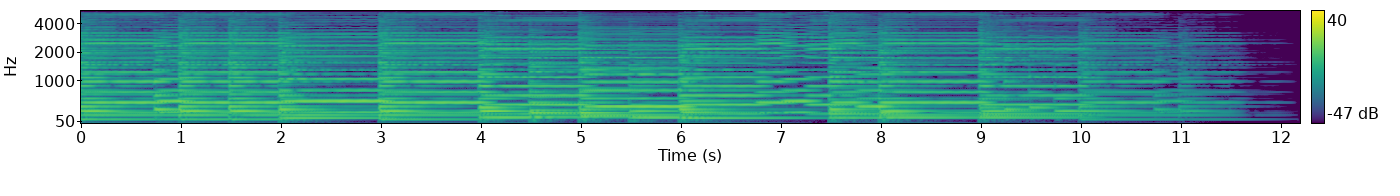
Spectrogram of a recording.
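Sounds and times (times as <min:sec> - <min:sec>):
cello playing a chorale: 0:00.0 - 0:11.6
piano playing a chorale: 0:00.0 - 0:12.1.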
